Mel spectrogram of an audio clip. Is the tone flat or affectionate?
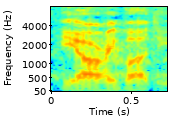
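flat. It is said in a flat, recited tone.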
